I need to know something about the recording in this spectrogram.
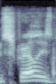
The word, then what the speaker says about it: Shkreli: You have Martin Shkreli's number.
